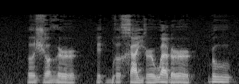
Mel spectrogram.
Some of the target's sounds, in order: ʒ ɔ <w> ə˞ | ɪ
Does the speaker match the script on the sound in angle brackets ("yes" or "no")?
no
